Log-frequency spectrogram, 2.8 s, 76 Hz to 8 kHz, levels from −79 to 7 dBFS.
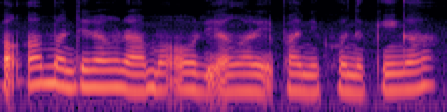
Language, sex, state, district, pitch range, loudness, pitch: Garo, female, Meghalaya, North Garo Hills, 185-225 Hz, -21 LUFS, 200 Hz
